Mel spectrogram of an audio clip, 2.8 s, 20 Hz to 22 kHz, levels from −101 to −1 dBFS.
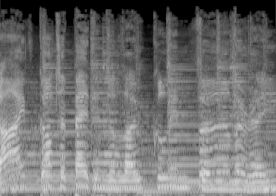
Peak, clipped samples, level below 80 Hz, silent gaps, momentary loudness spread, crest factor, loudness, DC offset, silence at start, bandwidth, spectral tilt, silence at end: -2 dBFS; under 0.1%; -44 dBFS; none; 3 LU; 18 dB; -21 LUFS; under 0.1%; 0 s; 18 kHz; -5 dB/octave; 0 s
